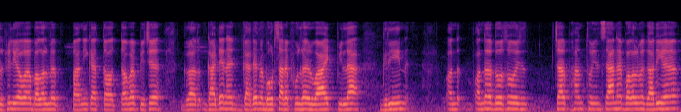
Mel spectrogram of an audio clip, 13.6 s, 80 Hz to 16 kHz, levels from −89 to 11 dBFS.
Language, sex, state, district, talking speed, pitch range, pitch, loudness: Hindi, male, Bihar, Sitamarhi, 155 wpm, 175-185 Hz, 180 Hz, -19 LUFS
